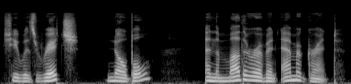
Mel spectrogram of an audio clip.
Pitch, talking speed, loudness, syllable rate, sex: 165 Hz, 170 wpm, -19 LUFS, 5.3 syllables/s, female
